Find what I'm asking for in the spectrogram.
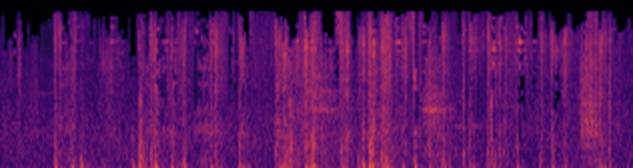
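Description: Horse hooves clip-clop in The Last of Us video game, a steady series of sharp close hoofbeats with an occasional faint whinny and no talk.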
